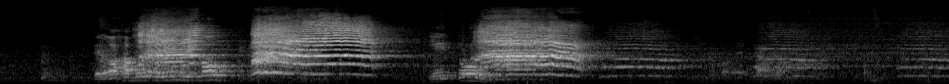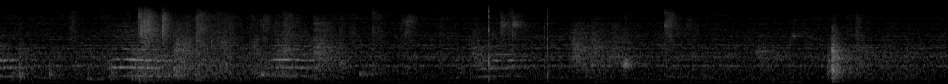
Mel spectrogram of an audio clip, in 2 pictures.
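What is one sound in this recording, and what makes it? A young goat bleats loudly and desperately, close by, then keeps bleating more weakly.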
